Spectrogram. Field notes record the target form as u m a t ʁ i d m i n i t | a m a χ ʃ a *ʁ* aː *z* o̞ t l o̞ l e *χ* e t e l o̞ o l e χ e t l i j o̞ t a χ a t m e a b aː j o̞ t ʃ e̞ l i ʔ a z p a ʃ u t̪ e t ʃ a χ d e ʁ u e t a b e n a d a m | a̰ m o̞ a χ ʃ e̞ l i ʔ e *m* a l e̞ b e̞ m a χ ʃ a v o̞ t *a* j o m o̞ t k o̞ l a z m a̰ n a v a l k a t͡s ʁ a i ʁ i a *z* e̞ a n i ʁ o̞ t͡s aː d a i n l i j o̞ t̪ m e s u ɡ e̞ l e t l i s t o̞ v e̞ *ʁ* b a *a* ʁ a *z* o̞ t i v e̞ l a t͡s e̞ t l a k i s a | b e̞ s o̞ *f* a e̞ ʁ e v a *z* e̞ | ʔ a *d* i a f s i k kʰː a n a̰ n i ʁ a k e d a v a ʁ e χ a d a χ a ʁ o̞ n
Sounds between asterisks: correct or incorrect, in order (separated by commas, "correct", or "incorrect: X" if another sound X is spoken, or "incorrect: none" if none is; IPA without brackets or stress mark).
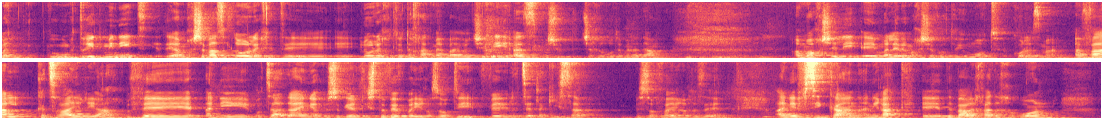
incorrect: v, correct, correct, correct, correct, incorrect: v, incorrect: v, incorrect: i, correct, correct, correct, incorrect: n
